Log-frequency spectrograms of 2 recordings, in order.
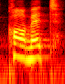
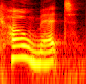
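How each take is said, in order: First: The first vowel is a short O. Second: The first vowel is a long O. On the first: The speaker calls it right. "it's pronounced with a short O at the beginning" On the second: The speaker calls it wrong. "that would make the O sound long. It's not comet"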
